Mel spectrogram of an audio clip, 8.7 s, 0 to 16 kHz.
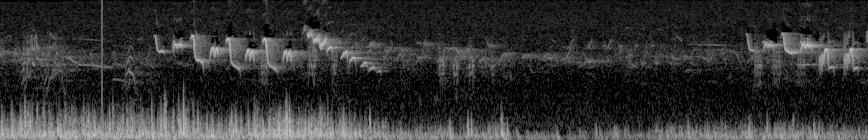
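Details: European pied flycatcher singing a quick phrase of high, sweet, jerky notes, repeated near the end over low rumbling, in pasture meadows at Stornäset nature reserve, Alnö, Sweden, 20 May 2020; Lesser spotted woodpecker drumming, wryneck and chaffinch also heard.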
